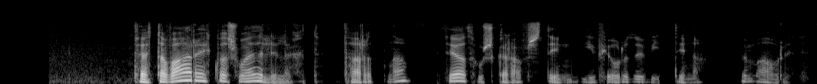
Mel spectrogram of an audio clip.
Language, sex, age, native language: Icelandic, male, 40-49, Icelandic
